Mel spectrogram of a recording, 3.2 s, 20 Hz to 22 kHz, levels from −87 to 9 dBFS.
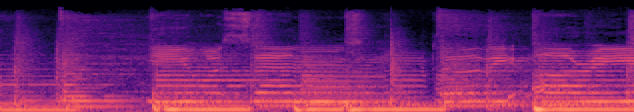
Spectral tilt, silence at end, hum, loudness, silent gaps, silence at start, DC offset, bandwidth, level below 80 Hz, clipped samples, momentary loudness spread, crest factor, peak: -6.5 dB/octave; 0 s; none; -20 LUFS; none; 0 s; under 0.1%; 15.5 kHz; -32 dBFS; under 0.1%; 6 LU; 14 dB; -4 dBFS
